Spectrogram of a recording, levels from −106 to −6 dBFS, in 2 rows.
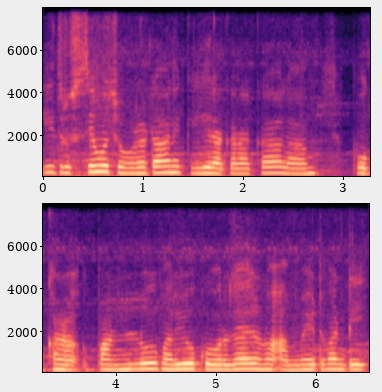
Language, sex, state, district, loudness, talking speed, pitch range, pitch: Telugu, female, Andhra Pradesh, Krishna, -15 LUFS, 100 wpm, 230-255 Hz, 240 Hz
